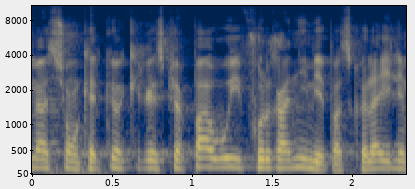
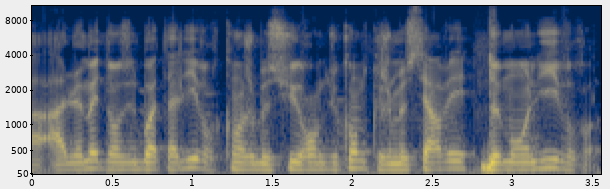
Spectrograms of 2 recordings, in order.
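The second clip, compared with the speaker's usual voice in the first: ordinary delivery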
